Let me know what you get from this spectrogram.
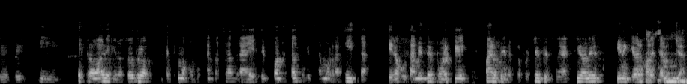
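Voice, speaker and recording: Loudness swings widely as a man talks at a moderate pace. The sound is dry and close with no echo. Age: 60s. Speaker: podcast host. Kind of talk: interview conversation.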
